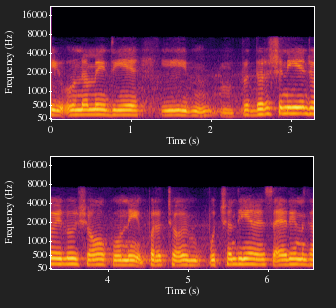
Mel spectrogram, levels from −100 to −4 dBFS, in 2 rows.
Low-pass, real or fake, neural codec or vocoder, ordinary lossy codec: 7.2 kHz; fake; codec, 16 kHz in and 24 kHz out, 1 kbps, XY-Tokenizer; none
